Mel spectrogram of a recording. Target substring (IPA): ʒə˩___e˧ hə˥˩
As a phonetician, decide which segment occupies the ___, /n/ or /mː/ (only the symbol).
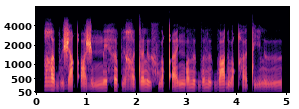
mː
